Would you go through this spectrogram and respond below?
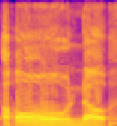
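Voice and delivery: high, loud, laughing horror; laughing dismay. Retold or imitated. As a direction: laugh through the realization. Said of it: "And I'm like".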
